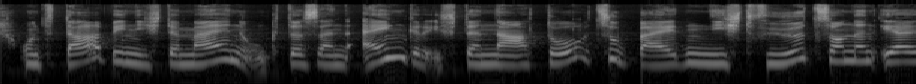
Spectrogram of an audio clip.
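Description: Over noticeable background noise, a woman talks at a very slow pace with hardly any pauses, lively intonation, and a dry, close sound with no echo. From Poland. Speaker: politician. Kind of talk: panel debate.

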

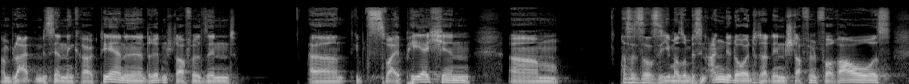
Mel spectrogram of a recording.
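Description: The recording is very clean with a silent background. The speech moves at a fairly quick pace with very even loudness. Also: man. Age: 50s. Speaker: podcast host and media scholar. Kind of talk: solo improvised monologue. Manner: animated; hesitant with fillers.

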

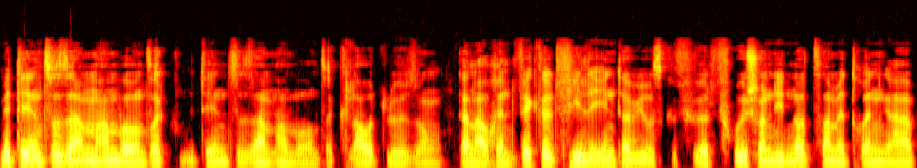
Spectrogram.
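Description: Against a quiet background with a dry, close sound and no echo, a man with a very deep, low voice talks very fast, with fairly even intonation and big swings in loudness. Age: 60s. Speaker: software product manager. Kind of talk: interview.

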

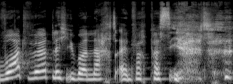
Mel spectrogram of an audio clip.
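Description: In a very clean recording with a silent background, a woman speaks at a fairly slow pace. She has a plain, everyday voice with ordinary pitch variation. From Germany, small town. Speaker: journalist and content creator. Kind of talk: interview.

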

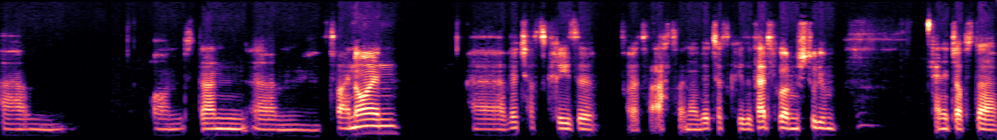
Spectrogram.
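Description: A man's very slow, fairly low, dark and mellow voice, monotone and flat, with long, frequent pauses and a dry, close sound free of echo. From Baden, southwest Germany (Freiburg). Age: 30s. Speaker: marketing agency co-founder. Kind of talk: casual chat. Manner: halting, many fillers.

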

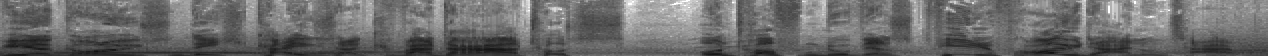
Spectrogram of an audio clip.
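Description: Putting on a character voice, a man speaks slowly at a high pitch with a bright, sharp tone, vocal fry and big pitch swings, over faint background noise.

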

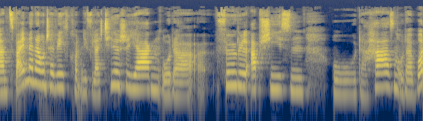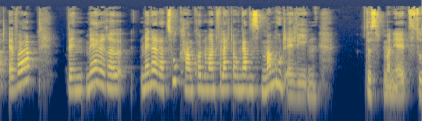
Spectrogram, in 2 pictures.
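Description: On a very clean recording with a silent background, a woman speaks at a moderate pace and fairly high pitch, her pitch swinging very widely. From Hesse, Germany. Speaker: life coach and podcast host. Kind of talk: solo podcast monologue. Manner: warm and enthusiastic.

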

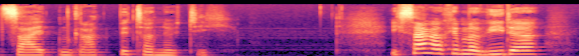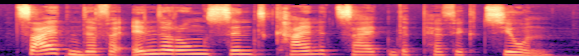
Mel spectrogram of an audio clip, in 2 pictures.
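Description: A woman's fairly high voice, fairly slow with long, frequent pauses and ordinary pitch variation, on a very clean recording with a silent background. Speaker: podcast host and stress management coach. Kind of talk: monologue. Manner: casual, unscripted.

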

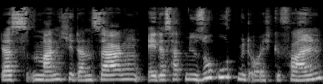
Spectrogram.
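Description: This woman has a bright, sharp tone at a fairly high pitch and keeps a moderate pace. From Franconia, northern Bavaria (near Coburg/Kronach). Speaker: dog trainer. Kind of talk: casual interview. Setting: video call from home office.

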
